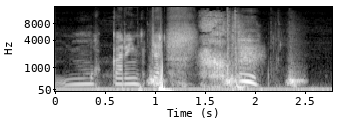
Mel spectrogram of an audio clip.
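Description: A blade strikes flesh with a wet thud.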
